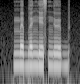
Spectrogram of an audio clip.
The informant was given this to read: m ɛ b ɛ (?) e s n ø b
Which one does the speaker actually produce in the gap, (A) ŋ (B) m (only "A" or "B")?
A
